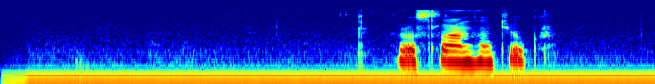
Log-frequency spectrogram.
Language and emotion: Russian, neutral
